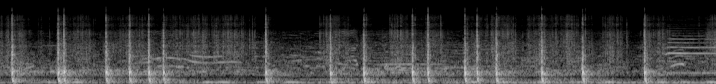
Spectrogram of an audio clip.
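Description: Fireworks display: aerial shells bursting in quick, irregular succession, about three sharp bangs a second.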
